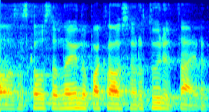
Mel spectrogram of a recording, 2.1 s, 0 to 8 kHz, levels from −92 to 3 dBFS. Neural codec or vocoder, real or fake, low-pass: none; real; 7.2 kHz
